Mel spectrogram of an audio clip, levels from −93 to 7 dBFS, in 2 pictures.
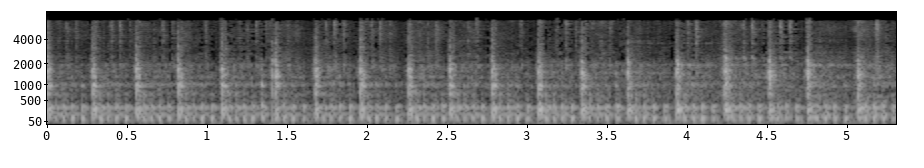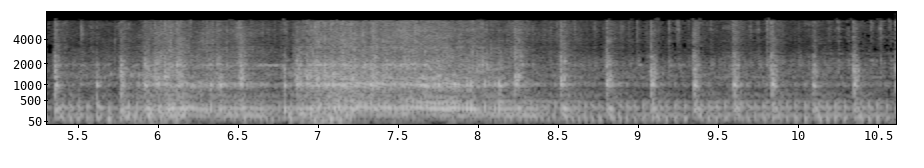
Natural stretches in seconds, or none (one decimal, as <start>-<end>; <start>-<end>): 0.0-1.4; 2.5-4.8; 6.8-7.5; 10.1-10.6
